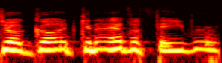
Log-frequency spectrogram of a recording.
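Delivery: very high, pleading prayer voice. Mocking how others pray for favors: imitating someone praying. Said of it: "favors like you guys when you pray".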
